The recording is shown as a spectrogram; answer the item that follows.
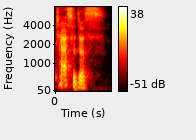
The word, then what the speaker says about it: Tacitus: quite passionately she was yeah that's it Tacitus yes I mean that's the modern english rendering obviously in the latin fe pocketers but but but in in the sort of british tradition it's Tacitus gotcha okay there was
